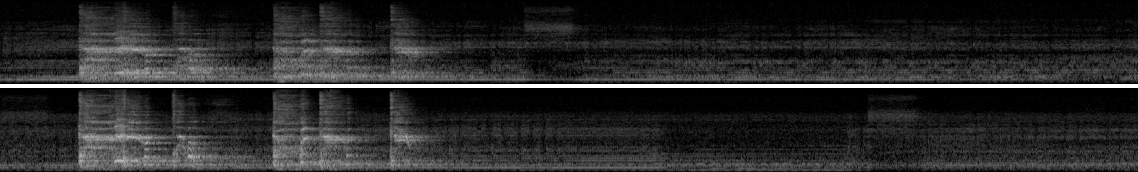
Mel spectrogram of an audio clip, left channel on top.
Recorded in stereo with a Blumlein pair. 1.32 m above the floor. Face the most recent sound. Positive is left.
turn(degrees=-60)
